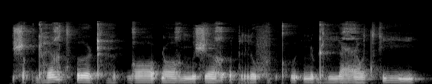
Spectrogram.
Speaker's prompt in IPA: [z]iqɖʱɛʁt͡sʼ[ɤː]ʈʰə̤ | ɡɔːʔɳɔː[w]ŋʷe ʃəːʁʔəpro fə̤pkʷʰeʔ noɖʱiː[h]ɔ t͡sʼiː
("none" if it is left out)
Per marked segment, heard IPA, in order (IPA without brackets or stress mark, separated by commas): ʃ, ɤː, ʁ, ʕ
